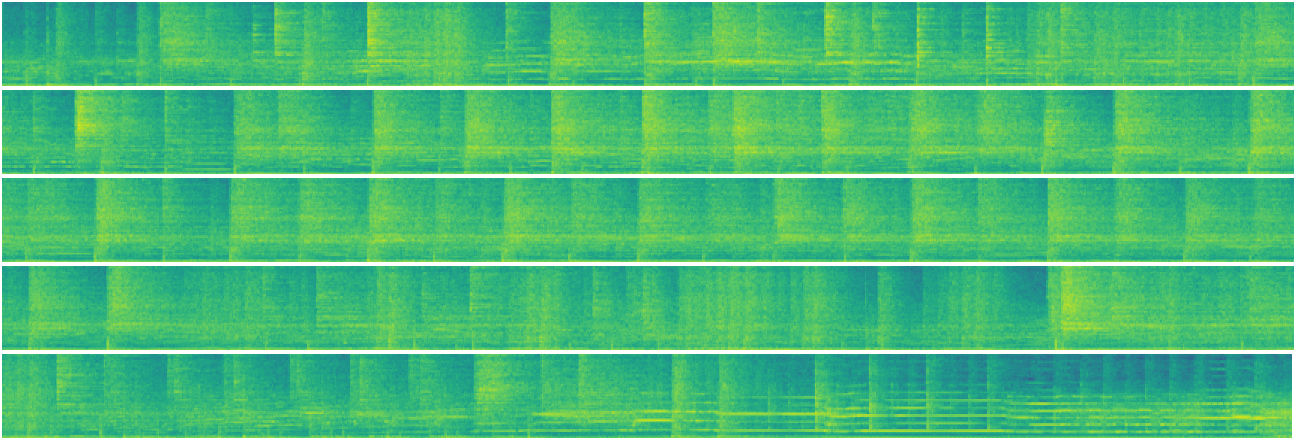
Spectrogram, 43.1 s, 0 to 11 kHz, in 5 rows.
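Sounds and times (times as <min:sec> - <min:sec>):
bass guitar: 0:00.0 - 0:43.0
drum kit: 0:00.0 - 0:43.0
electric guitar: 0:00.0 - 0:43.0.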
